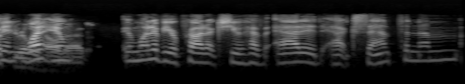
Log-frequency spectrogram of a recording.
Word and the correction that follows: astaxanthin: I'm not sure if I said it right. – Astaxanthin? – Yeah.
